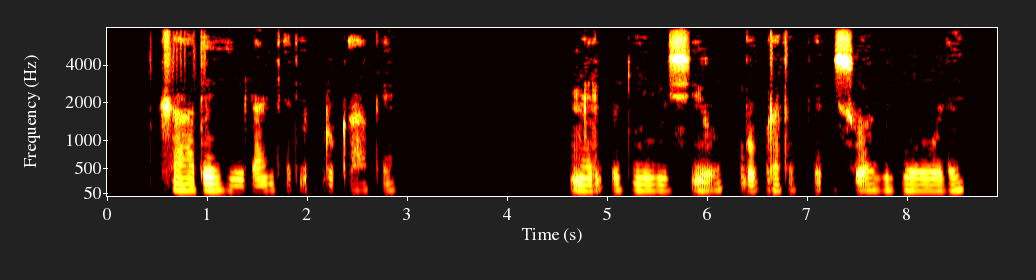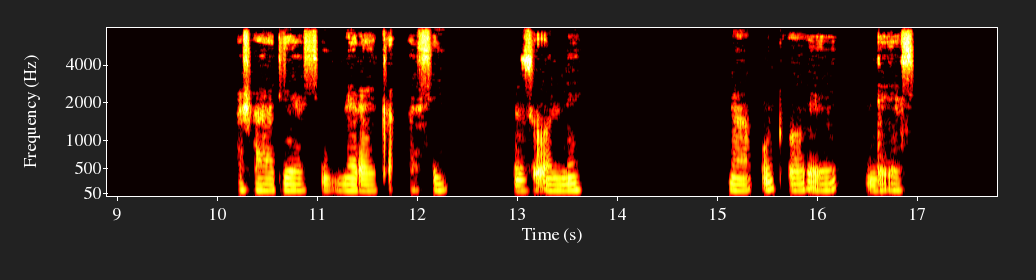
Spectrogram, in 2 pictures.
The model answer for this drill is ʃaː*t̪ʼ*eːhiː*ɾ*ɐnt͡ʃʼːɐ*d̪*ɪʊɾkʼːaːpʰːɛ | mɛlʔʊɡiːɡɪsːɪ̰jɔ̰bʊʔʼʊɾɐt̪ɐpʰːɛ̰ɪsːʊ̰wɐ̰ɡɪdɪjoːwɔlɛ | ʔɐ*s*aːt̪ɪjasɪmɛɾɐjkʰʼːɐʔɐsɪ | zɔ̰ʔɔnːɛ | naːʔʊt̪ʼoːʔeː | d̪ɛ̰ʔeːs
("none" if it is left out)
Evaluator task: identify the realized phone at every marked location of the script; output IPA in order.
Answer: t̪, l, t̪, ʃ

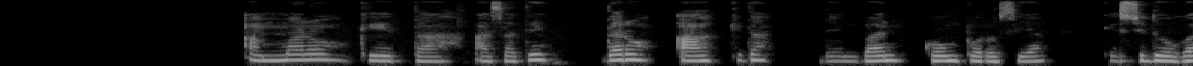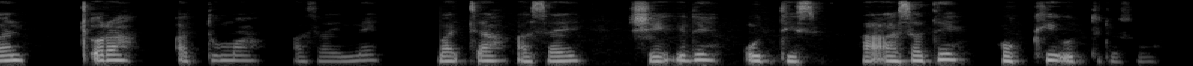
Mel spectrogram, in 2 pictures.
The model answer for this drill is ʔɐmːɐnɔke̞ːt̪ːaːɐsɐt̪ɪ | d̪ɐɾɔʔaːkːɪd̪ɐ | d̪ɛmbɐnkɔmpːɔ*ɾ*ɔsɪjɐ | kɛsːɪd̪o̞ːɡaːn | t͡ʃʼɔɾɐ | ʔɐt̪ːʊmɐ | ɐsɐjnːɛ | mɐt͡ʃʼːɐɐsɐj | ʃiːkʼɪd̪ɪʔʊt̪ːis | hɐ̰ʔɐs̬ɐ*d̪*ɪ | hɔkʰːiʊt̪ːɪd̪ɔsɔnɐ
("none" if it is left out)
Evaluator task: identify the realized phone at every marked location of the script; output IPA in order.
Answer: ɾ, t̪

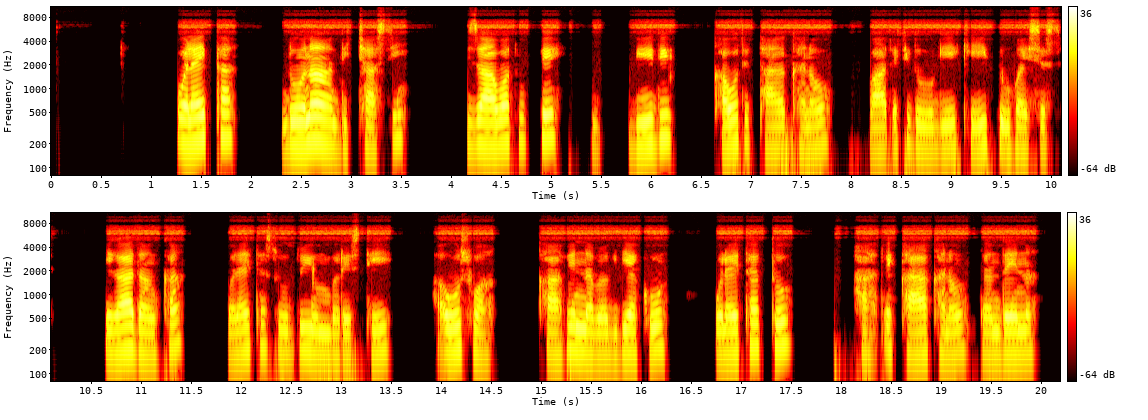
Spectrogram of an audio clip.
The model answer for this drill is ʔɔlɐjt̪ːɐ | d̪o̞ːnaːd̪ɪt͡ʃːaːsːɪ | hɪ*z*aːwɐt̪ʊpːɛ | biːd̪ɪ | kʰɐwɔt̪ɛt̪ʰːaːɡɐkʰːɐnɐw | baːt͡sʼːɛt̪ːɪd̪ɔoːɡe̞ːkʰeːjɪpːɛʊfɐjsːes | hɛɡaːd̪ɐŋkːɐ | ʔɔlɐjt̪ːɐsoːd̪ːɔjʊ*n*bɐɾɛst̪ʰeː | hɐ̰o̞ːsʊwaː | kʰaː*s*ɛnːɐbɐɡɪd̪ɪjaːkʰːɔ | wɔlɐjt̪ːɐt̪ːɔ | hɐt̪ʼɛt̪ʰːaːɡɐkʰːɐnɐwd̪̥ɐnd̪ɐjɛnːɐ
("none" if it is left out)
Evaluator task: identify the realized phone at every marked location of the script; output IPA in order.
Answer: z, m, f

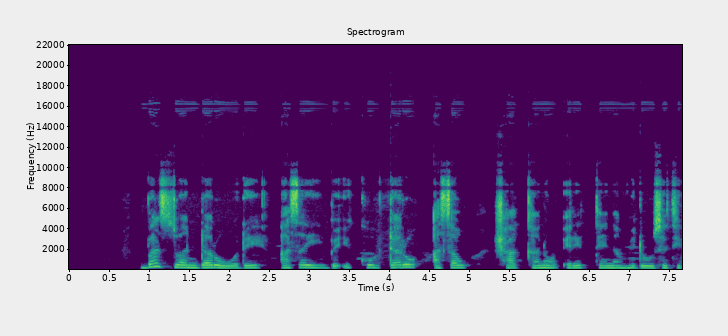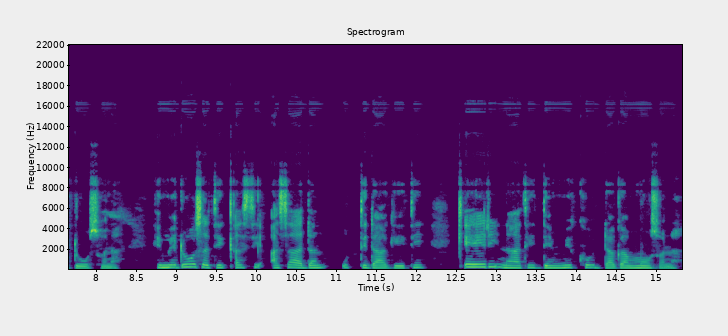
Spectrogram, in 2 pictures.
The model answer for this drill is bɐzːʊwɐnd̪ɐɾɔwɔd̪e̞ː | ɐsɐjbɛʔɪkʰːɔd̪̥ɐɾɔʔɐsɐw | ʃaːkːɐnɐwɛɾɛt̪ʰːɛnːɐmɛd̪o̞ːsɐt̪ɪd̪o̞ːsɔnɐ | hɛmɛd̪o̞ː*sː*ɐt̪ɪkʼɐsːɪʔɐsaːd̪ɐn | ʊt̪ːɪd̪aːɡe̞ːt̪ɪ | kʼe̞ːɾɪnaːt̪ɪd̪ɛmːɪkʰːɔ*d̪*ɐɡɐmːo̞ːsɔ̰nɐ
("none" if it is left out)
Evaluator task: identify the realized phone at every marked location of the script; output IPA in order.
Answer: s, d̪

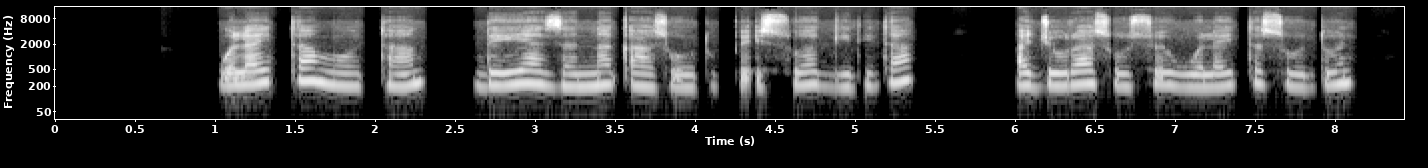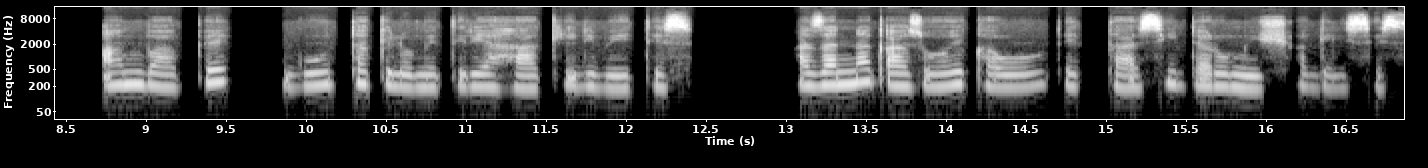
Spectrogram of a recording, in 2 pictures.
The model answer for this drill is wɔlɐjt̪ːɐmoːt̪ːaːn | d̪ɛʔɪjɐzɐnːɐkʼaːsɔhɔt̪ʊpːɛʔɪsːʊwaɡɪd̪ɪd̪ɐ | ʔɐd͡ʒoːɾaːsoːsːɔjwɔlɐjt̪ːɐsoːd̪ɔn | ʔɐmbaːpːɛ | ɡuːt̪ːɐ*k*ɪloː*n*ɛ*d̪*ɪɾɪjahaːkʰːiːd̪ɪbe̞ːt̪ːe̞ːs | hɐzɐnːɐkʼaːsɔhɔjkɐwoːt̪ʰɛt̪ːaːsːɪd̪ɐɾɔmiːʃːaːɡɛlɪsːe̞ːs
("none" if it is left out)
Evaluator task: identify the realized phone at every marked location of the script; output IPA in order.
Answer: k, m, t̪

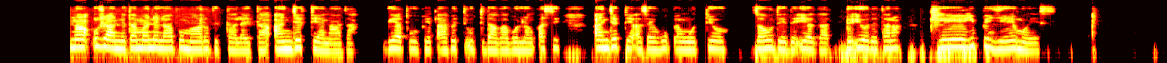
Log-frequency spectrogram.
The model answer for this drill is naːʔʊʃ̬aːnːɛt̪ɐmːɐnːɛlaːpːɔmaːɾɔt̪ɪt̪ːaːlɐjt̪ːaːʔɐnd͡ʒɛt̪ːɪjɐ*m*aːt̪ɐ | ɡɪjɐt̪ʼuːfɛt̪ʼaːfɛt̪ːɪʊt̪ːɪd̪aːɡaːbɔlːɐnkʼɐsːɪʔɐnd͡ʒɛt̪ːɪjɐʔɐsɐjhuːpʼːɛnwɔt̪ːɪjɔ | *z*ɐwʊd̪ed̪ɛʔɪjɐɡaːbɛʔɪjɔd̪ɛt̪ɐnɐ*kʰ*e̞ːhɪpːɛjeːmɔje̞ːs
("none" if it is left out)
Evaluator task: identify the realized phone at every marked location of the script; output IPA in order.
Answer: n, z, kʰ

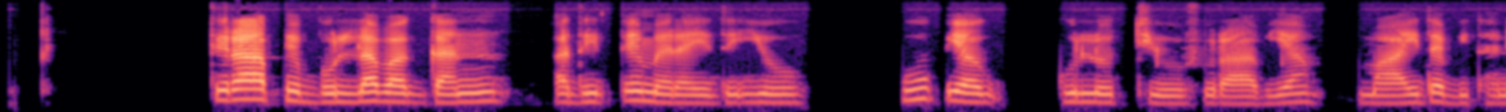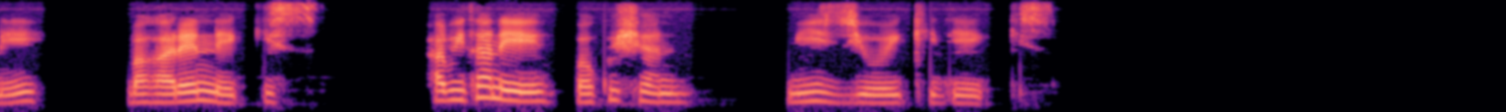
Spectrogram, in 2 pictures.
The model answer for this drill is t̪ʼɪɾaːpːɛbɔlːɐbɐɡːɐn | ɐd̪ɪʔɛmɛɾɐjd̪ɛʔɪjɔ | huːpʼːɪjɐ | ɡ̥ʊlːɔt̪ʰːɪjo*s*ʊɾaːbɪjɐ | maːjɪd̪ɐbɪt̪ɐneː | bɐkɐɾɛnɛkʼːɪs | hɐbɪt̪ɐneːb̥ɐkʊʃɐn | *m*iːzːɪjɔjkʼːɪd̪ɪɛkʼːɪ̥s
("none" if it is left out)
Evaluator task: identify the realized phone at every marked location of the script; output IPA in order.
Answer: ʃ, m

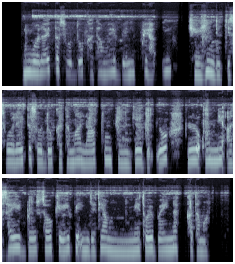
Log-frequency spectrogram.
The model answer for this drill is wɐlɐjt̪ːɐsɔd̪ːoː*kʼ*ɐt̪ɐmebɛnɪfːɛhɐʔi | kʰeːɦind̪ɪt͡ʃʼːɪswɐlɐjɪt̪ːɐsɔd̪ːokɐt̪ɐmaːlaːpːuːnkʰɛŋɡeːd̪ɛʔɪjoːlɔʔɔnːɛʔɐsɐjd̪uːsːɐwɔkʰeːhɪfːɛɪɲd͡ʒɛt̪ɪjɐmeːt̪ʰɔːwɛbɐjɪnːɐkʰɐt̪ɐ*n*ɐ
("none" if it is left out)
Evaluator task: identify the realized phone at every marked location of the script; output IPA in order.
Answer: k, m

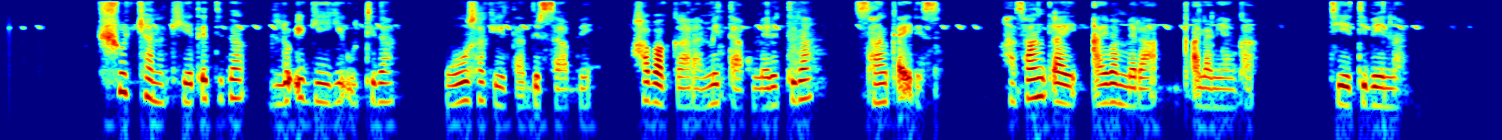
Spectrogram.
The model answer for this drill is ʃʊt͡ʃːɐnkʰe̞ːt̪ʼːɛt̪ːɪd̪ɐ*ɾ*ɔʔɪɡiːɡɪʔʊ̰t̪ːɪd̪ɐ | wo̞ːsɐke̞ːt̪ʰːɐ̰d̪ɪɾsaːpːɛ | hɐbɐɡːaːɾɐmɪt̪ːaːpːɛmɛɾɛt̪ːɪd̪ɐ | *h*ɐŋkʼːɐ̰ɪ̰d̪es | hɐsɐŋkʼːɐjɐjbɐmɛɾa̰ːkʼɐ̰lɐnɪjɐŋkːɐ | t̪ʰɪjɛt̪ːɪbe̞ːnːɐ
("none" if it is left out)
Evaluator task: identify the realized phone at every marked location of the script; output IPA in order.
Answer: l, s

